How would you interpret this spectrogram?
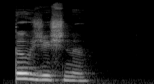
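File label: "тӧвзьысьны", Komi, female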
